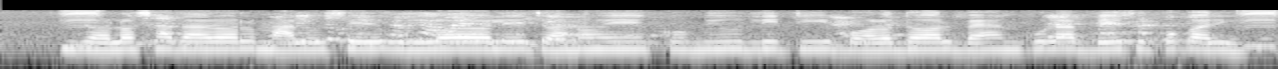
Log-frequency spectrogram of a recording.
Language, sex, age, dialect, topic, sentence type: Bengali, female, 41-45, Jharkhandi, banking, statement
